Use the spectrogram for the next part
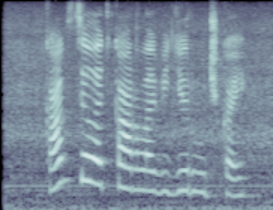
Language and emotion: Russian, neutral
